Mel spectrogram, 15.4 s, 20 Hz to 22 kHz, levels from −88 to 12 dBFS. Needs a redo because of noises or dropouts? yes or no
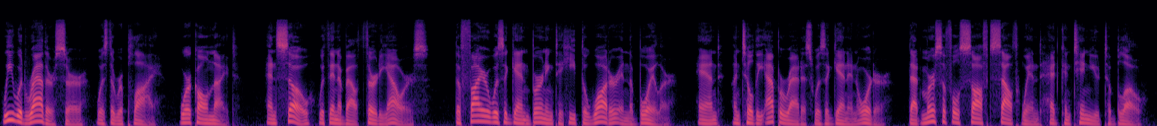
no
